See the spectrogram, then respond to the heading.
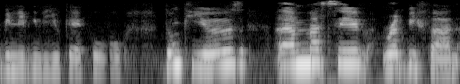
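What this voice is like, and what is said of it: French accent in English. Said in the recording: “I'm French, as you can hear from my accent.”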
